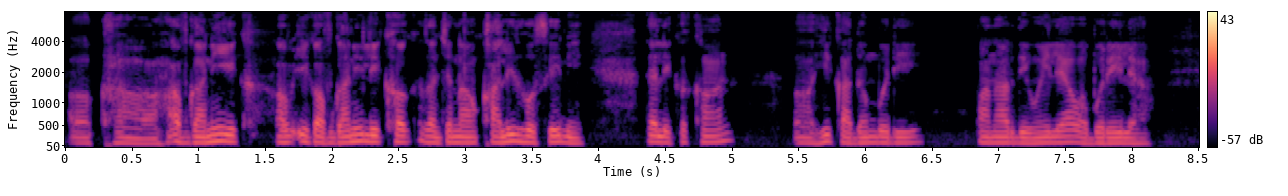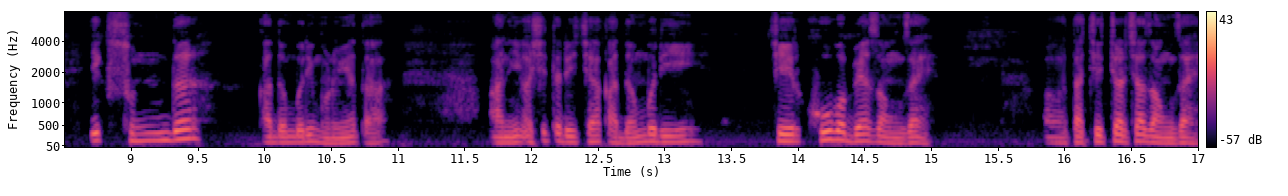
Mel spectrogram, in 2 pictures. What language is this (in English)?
Konkani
